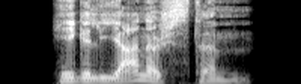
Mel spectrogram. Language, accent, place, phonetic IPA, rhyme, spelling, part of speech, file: German, Germany, Berlin, [heːɡəˈli̯aːnɪʃstəm], -aːnɪʃstəm, hegelianischstem, adjective, De-hegelianischstem.ogg
- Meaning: strong dative masculine/neuter singular superlative degree of hegelianisch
